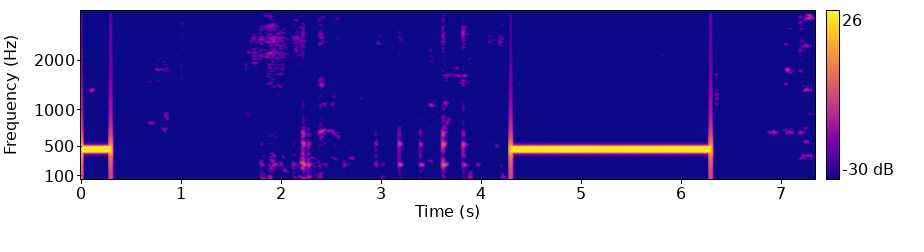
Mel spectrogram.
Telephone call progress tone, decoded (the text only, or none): ringback tone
